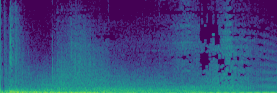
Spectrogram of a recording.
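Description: Deep, rumbling booms fill the whole stretch, loud and continuous, with heavy low-end roar like a chain of explosions rolling into one another. No voices are present.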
